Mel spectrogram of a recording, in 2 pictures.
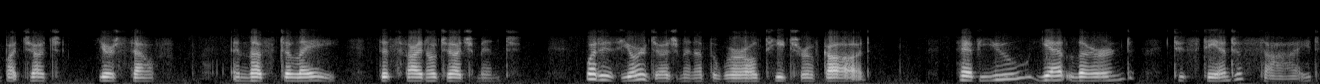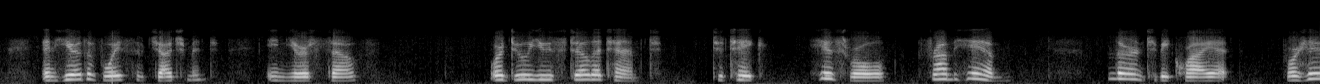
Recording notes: ACIM Daily Conference Call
